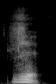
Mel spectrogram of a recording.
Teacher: Ra is pronounced when the edges of the tongue touch the upper central incisors. It is pronounced strong or weak, depending on the next vowel.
